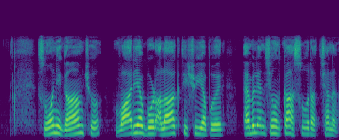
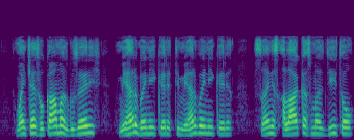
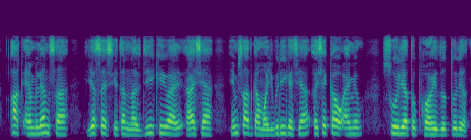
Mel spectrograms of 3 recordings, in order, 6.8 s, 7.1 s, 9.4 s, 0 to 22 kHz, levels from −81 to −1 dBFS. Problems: none marked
